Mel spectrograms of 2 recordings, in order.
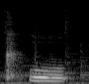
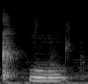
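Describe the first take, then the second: Both takes have the same delivery.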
